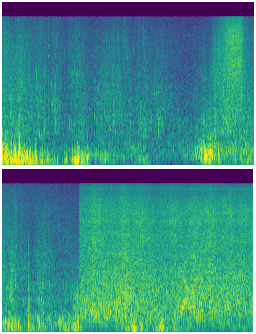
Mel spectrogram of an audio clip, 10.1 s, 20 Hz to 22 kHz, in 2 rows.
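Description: Sea water rushing and splashing past the hull of a VO65 racing yacht under sail, with wind buffeting the microphone in gusty surges. About two-thirds of the way in the sound changes abruptly to a steadier, brighter rush of wind and water.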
